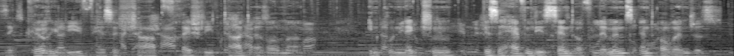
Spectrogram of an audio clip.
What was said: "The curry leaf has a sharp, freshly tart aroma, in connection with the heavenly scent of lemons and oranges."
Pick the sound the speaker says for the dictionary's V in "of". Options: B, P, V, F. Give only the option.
F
